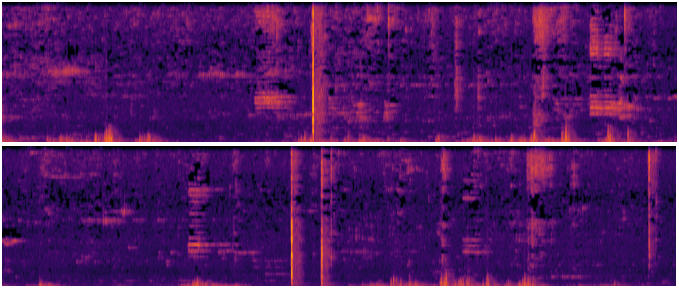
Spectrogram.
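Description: Wind gusting over the phone's microphone in uneven bursts of low rumble with short lulls between, broken by a few sharp clicks.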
